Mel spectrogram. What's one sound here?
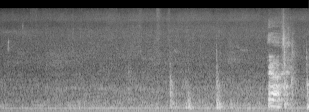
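A metal key clicks as a lathe chuck is tightened.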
